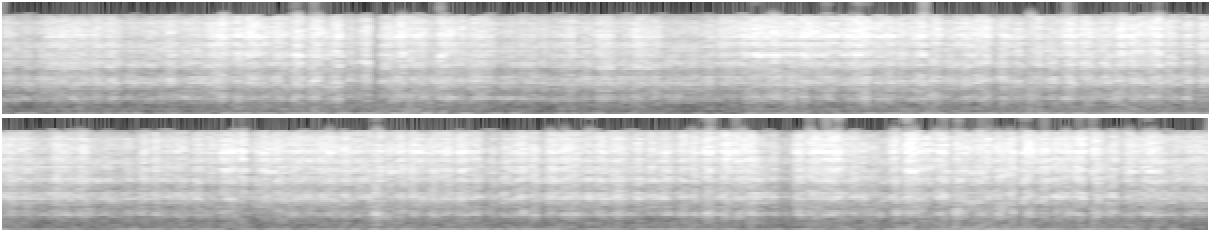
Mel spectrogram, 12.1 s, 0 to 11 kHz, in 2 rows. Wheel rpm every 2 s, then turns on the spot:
230, 220, 230, 230, 230, 220.
none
